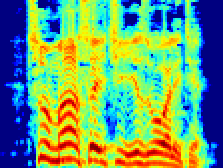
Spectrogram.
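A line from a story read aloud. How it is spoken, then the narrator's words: Snorting scoff. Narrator (Russian): хмыкнул продавец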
